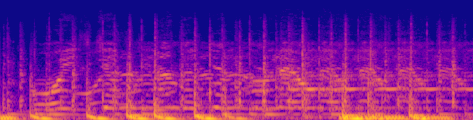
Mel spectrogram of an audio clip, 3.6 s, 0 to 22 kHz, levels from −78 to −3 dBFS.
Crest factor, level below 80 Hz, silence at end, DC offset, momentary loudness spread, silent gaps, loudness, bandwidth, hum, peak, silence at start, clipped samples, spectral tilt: 16 dB; -22 dBFS; 0 s; under 0.1%; 7 LU; none; -21 LUFS; 11.5 kHz; none; -4 dBFS; 0 s; under 0.1%; -7 dB/octave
